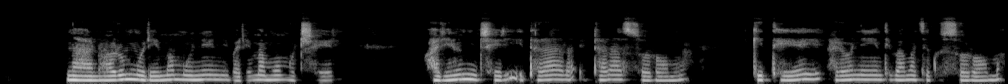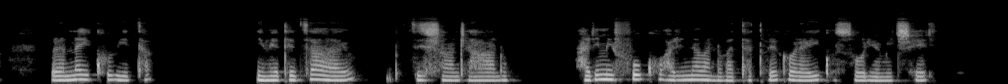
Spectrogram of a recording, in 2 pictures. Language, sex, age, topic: Rundi, female, 18-24, agriculture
